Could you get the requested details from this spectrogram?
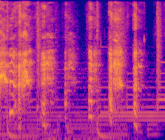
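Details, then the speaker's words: Cough from an adult streamer who is a little sick and under the weather after a trip, coughing unmuted on a livestream. "let me cough again but this time I won't mute myself so you can hear me"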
